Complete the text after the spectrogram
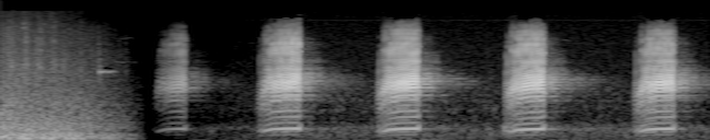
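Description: A duck quacks loudly several times.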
